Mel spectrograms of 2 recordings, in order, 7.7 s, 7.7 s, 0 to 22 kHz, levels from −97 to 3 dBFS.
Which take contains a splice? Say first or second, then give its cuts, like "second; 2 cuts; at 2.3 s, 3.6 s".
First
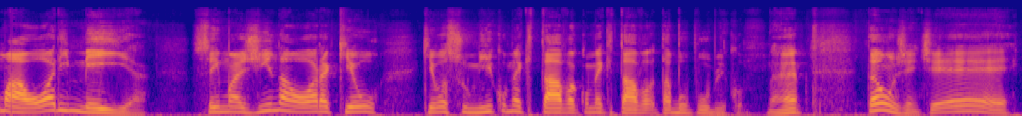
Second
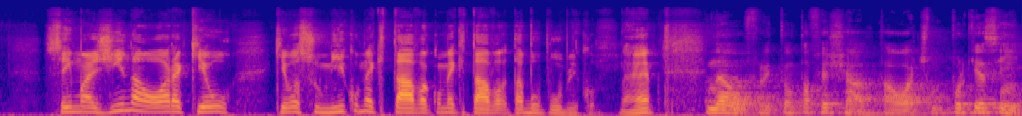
second; 1 cut; at 5.3 s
